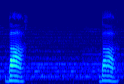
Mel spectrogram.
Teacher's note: यह र्फ दोनों होठों के तर हिस्से से अदा होता है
